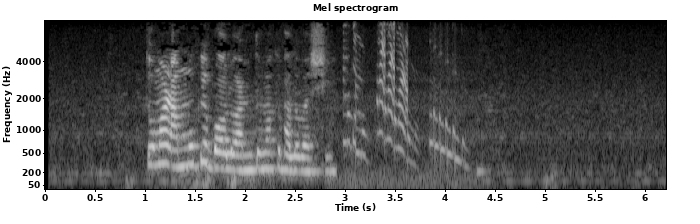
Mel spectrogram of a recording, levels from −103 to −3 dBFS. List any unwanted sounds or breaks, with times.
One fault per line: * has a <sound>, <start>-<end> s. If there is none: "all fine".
* has a chirp, 3.0-4.3 s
